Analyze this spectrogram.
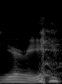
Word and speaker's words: Yuri: Yuri.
